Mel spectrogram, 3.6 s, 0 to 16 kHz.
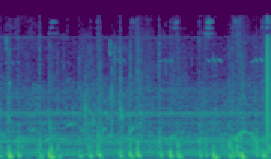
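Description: Hooves of a scrawny nag clip-clop steadily in Red Dead Redemption 2, a quick, even trotting rhythm of close, moderately loud thuds over a low ambient bed.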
